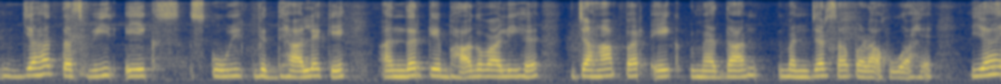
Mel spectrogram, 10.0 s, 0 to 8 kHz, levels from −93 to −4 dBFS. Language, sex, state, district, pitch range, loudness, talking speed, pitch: Hindi, female, Chhattisgarh, Sarguja, 180-200 Hz, -20 LUFS, 125 wpm, 190 Hz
